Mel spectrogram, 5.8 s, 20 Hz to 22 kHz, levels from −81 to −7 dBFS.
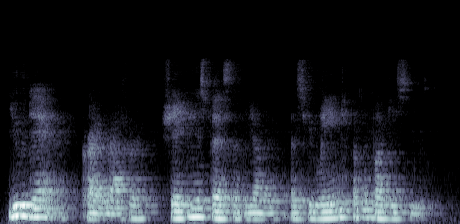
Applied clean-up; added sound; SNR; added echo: neural separator model SepFormer DNS4.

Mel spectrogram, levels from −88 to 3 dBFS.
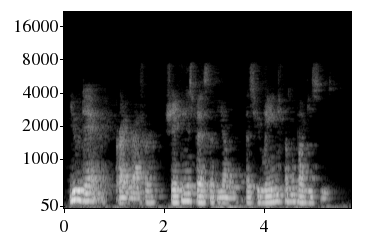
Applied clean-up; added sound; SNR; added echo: classical method WPE with log-MMSE.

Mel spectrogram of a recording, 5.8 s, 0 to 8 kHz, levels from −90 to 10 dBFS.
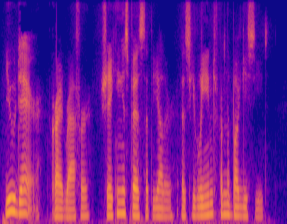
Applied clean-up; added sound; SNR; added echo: none; none; none; none.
